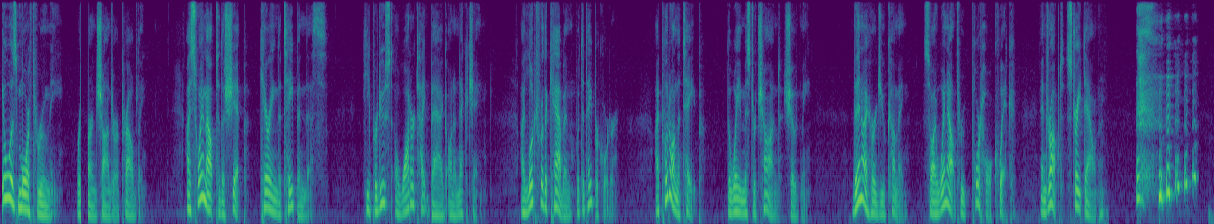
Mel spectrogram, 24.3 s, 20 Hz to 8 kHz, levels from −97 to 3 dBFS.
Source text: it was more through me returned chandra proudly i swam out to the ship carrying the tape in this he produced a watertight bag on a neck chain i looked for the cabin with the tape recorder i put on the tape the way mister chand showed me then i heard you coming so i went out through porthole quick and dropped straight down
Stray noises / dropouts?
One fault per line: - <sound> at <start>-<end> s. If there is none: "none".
- dropout at 1.6-1.8 s
- laugh at 22.7-24.0 s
